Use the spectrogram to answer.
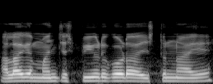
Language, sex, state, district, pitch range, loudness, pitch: Telugu, male, Andhra Pradesh, Srikakulam, 155-165 Hz, -15 LUFS, 160 Hz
